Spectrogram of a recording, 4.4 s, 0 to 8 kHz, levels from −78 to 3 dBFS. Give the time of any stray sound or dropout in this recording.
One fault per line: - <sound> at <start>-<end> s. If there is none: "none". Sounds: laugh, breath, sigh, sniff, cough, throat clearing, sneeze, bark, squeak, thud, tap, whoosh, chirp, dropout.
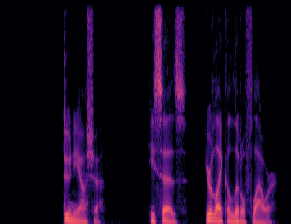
none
